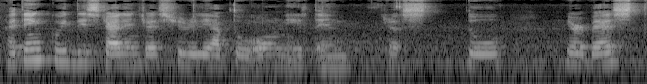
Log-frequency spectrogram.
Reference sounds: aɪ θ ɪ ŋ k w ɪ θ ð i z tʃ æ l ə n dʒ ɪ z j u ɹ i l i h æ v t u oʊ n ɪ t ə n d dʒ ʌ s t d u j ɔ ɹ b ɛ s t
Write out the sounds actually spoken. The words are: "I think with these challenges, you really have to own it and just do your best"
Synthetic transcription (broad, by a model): aɪ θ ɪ ŋ k w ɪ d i s tʃ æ l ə n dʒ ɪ s j u ɹ i l i h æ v t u oʊ n ɪ t ə n d dʒ ʌ s t d u j ɔ ɹ b ɛ s t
